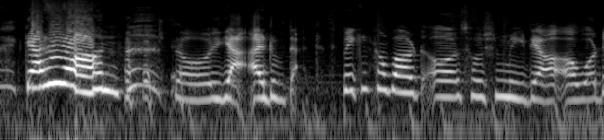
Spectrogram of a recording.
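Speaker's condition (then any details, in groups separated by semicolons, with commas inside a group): Cerebral palsy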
